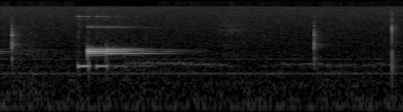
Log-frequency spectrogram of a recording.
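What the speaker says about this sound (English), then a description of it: "I'm very curious about a bonus bell has been added." A bonus bell in the video game Sonic Generations gives a bright, clear chime with a short ringing tail, quiet and alone, followed by a couple of faint clicks.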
